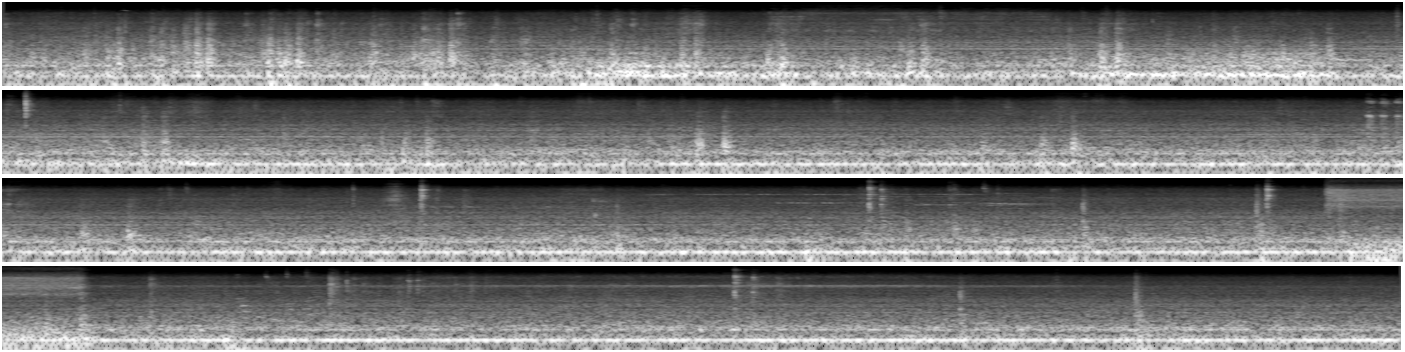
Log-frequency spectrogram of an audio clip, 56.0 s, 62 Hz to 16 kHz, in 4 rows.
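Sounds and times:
train equipment low hum: 0:00.0 - 0:56.0
air hiss: 0:41.2 - 0:42.9.

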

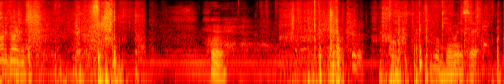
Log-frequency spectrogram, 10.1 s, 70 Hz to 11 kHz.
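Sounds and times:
cardboard boxes scraping: 0:00.0 - 0:03.1, 0:05.5 - 0:10.0.

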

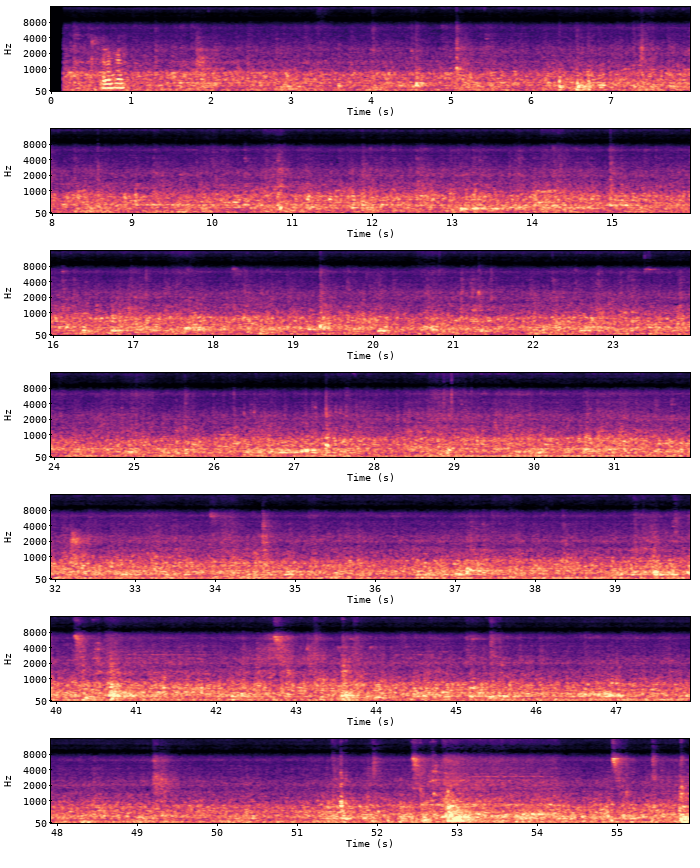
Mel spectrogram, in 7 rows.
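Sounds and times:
bottle-filling machinery running: 0:00.2 - 0:55.9.

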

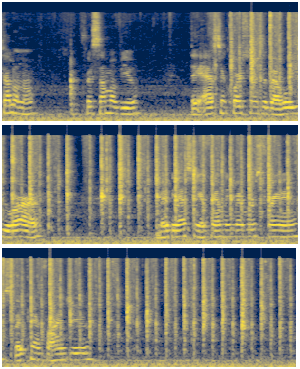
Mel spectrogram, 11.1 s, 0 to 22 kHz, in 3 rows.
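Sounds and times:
cards being shuffled: 0:02.6 - 0:11.0.

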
